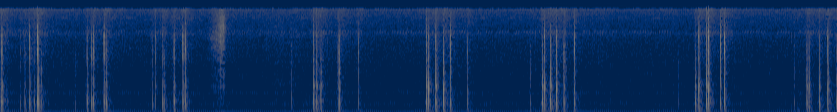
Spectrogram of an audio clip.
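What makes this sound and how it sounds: Short purple fingernails tap the top of a solid white plastic cutting board with a scratched surface. They make gentle, dry clicks with almost no ring, in quick bursts at a varied pace. Quiet pauses fall between the bursts.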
